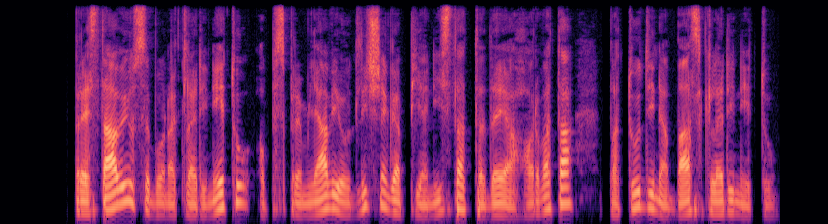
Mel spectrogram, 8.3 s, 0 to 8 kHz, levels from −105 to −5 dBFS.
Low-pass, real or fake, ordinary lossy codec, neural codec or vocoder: 7.2 kHz; real; none; none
